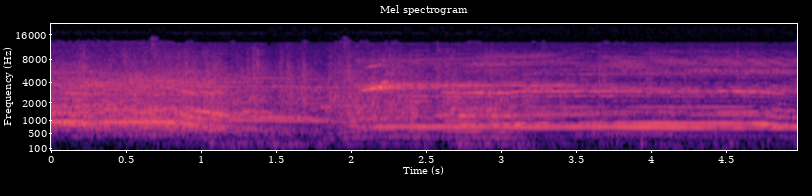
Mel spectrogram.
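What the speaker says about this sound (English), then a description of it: "I had to chant with the crowd, and you guys were yelling for it." An esports tournament crowd at IPL5 chants and cheers for Teemo, a dense, continuous roar of many voices with shouts rising over it, steady and loud for the whole stretch, while a commentator speaks.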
